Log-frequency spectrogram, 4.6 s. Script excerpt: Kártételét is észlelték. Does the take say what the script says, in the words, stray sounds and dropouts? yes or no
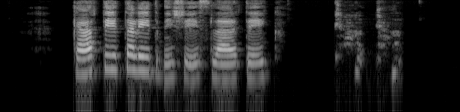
no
